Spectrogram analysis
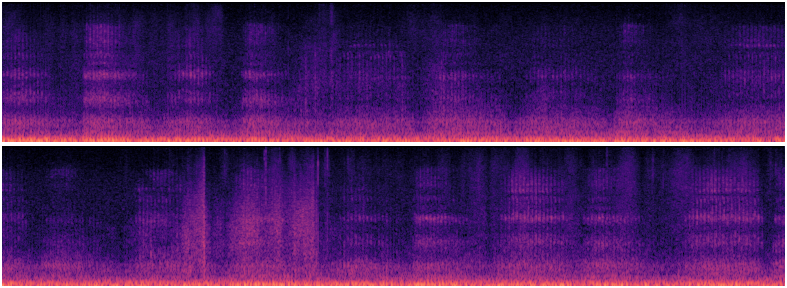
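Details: A female domestic cat purring during close binaural recording: an unbroken deep rumble, overlaid with soft rhythmic brushing strokes roughly every second, like petting or licking, plus a brief louder rustle near the middle.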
